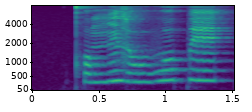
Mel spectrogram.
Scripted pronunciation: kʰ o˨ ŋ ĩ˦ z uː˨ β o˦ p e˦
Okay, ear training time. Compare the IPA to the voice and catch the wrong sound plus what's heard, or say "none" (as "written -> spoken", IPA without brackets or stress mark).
none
